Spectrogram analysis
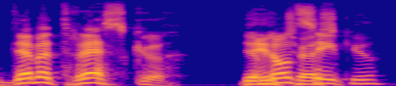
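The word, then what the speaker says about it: Dumitrescu: So, especially how do you say ladies de It's deatrescu. Yeah, I'm not. They don't say dematrescu like that's how it's spelled. Dematrescu is how it's spelled but they say it is deat.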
